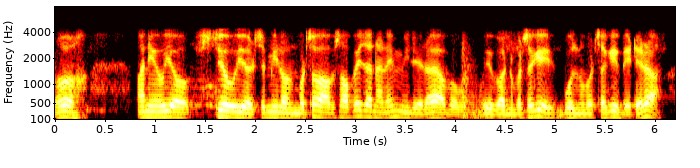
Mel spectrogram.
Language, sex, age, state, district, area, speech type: Nepali, male, 18-30, West Bengal, Darjeeling, rural, conversation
